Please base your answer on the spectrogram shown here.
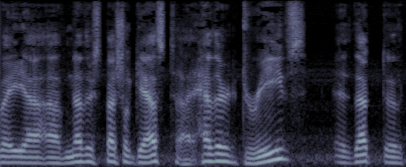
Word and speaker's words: Dreves: today I have a another special guest Heather dreves is that the correct pronunciation Heather that's correct good job and she's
